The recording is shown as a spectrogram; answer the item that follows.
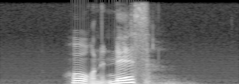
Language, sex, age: Norwegian, female, 46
